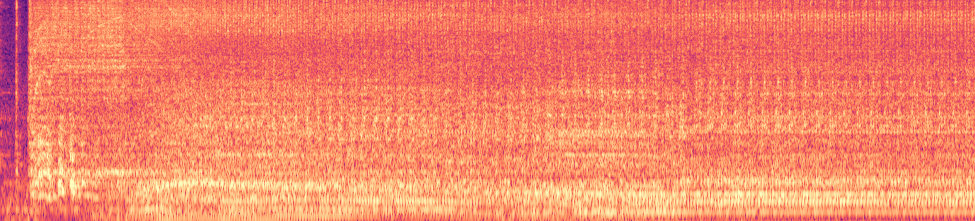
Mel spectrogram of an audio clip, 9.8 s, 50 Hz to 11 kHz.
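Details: Kia Sportage 3, G4KD 2.0 petrol, cold start: fast idle with steady rapid knock, appeared mid-winter; local shops suggested valve adjustment or chain replacement; engine being removed for full teardown, suspected piston slap.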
